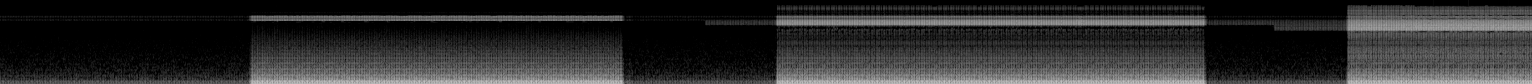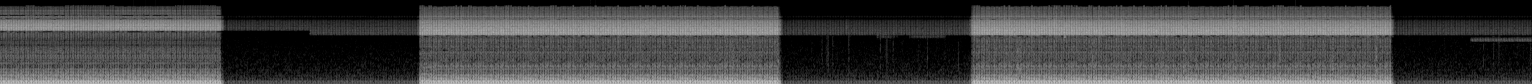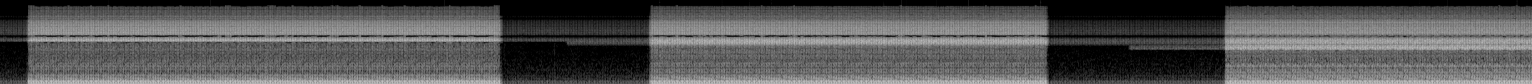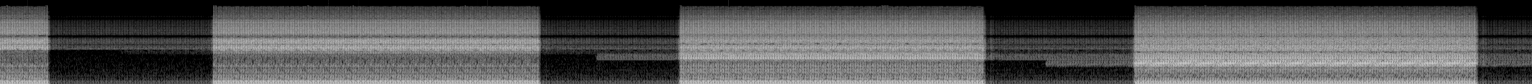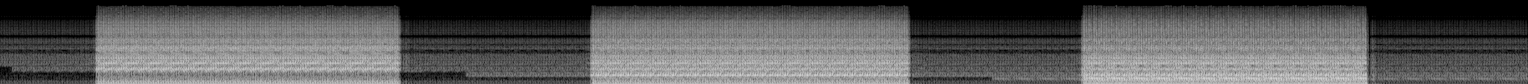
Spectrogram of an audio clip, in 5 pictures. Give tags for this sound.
Kulturfabrik
Synthesizer

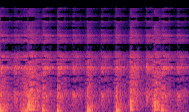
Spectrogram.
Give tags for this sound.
remix
loop

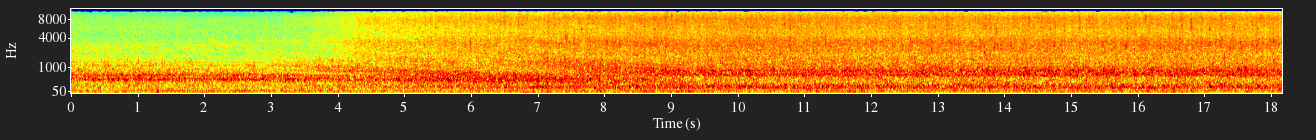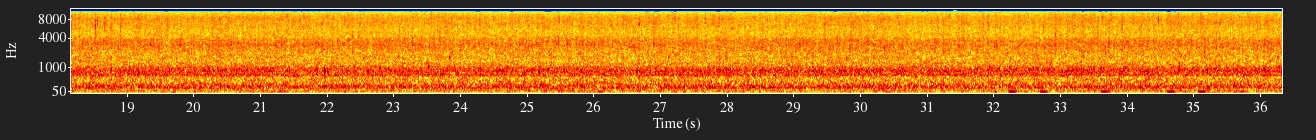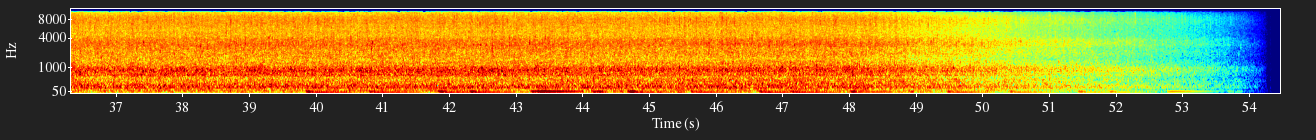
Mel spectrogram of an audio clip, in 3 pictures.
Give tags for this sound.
ambiance
ambient
city
field-recording
nature
river
stream
suburban
water

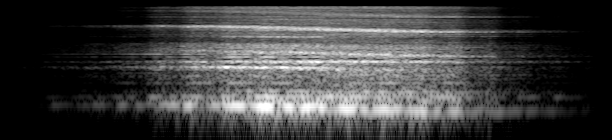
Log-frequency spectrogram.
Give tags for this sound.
spell
magic

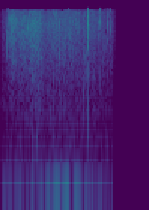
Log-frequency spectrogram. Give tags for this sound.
walk
steps
field
grass
feet
foot-step
footsteps
grassy
footstep
crisp
bracken
foot
step
right-foot
walking
Dry-grass

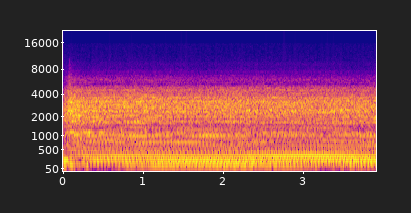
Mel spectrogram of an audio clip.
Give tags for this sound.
chord
distorted

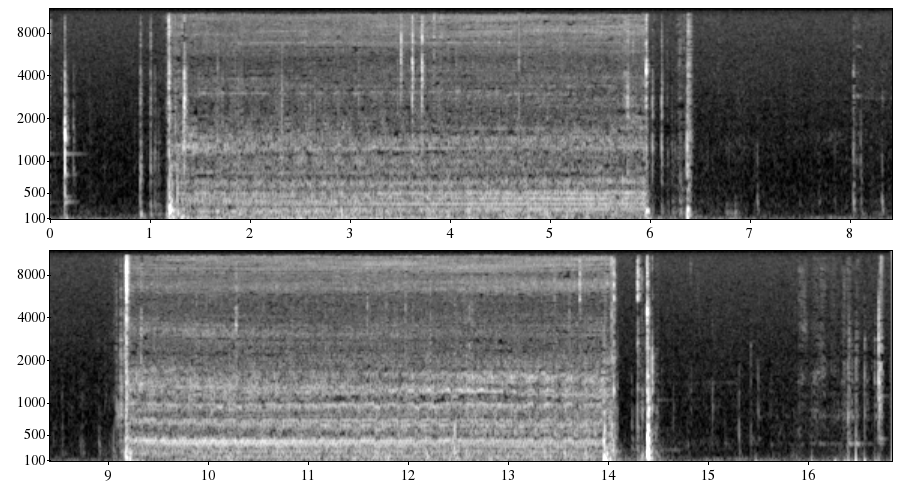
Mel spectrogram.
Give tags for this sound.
moving-car
car
electronics
mechanics-seat
noise-chair
seat-car

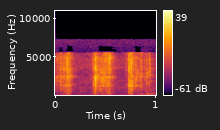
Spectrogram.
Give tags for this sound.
sauna
turning
Bottle
screw

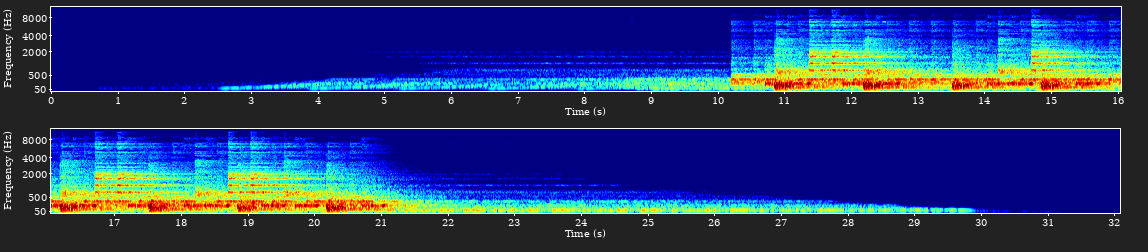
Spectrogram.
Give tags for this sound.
convolution
impulse
ir
reverb

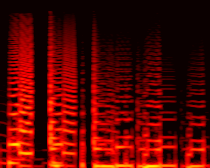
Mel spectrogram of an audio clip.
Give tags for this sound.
leftfield
synth
ambient
kat
chords
beats
small
micron
electro
acid
alesis
idm
glitch
base
bass
thumb

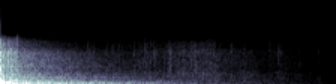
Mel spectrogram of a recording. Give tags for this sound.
bang
puff
bounce
pop
smack
snapper
crack
whang
smacker

